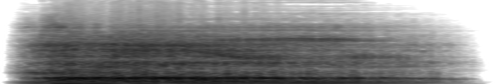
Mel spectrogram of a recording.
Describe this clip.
Roar of Mallan-Gong - giant monster platypus.
Mixed from the bear roar and didgeridoo sound.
